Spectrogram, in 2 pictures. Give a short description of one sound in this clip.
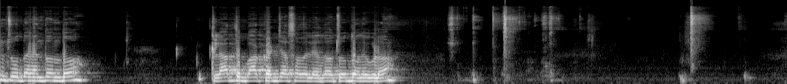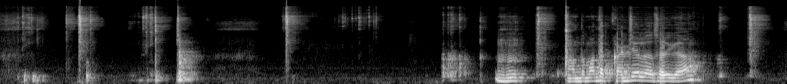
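Scissors snip through cloth.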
